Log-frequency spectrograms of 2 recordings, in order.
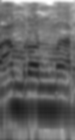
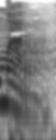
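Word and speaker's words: Amr (عمرو): Fana soha fi'lun madin, wa zaidun fa'ilun marfu'un, wa alamat rafi ad-dhammatu ad-dhahiratu ala akhirihi, wa amrun maf'ulun bihi mansubun, wa alamat nasbihi al-fathatu ad-dhahiratu ala akhirihi. Ini Amr ya, bacanya bukan Umar. Kenapa? Karena Umar mamnu' minas sharaf, enggak mungkin ada alifnya. Mahum, bacanya harus Amr.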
